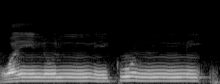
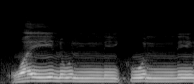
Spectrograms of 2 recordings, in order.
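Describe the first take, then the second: First: The L sound is held for too long. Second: The L sound is held at a short, natural length. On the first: The speaker calls it wrong. "terlalu lama itu ya" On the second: The speaker calls it right. "jangan terlalu cepat juga jangan terlalu lambat"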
